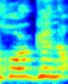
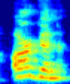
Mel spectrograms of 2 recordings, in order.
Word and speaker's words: argan: normally beat me up like it's not that how you pronounce it it's the Horgan oil so what I don't set ARR I don't know which one I'm leaving off but it's a rgm argan oil okay yeah the a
